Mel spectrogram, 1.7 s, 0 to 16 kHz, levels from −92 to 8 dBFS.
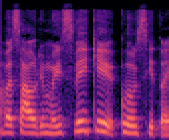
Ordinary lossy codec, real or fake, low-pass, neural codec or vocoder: MP3, 96 kbps; real; 14.4 kHz; none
